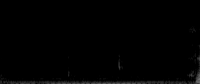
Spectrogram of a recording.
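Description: Two faint computer mouse clicks about half a second apart, over a low steady hum.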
